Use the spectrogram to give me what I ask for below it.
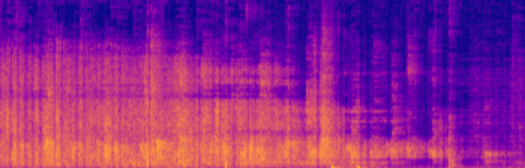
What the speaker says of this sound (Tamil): ஒரு முறை கைத்தட்டி பாராட்டலாம் அவருக்கு.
